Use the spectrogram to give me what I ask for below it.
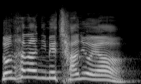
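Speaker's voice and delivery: loud, high, insistent argument; arguing advocate. Acted. Holy Spirit to the believer about being a child, insistent. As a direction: argue the child's case with full force. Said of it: "끊임없이 논쟁하며 이렇게 얘기합니다".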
